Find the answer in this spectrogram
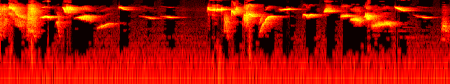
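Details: Blue rock thrush in Asia singing: two bursts of quick, varied phrases mixing clear fluty whistles with scratchy, chattering notes, split by a brief pause.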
